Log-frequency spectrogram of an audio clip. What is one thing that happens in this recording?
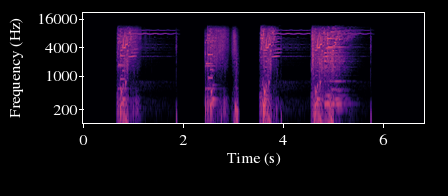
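Bright chiming game sounds play as pieces match and pop.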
